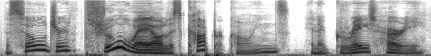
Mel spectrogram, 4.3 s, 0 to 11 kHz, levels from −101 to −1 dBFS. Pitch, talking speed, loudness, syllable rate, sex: 160 Hz, 165 wpm, -16 LUFS, 4.0 syllables/s, male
